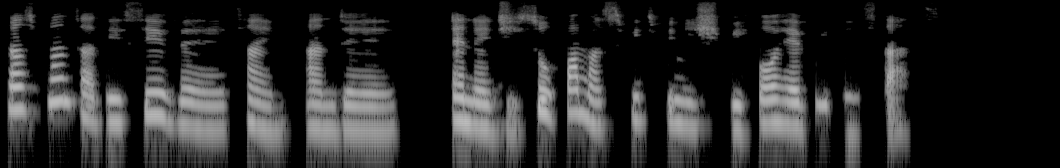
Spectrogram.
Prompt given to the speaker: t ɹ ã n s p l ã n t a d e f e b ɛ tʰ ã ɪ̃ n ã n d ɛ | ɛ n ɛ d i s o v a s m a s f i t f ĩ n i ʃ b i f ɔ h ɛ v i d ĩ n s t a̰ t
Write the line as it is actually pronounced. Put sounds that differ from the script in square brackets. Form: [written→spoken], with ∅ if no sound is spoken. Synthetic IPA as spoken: t ɹ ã n s p l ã n t a d e [f→s] e [b→v] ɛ tʰ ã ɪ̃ [n→m] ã n d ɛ | ɛ n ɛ [d→d͡ʒ] i s o [v→f] a [s→∅] m a s f i t f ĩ n i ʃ b i f ɔ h ɛ v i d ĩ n s t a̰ t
